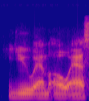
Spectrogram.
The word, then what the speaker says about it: Thumos: And again, Thumos is spelled just like it sounds, Thumos.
